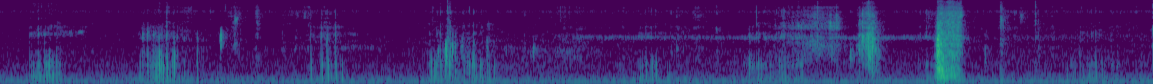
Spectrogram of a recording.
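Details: A sleeping pet cat snores with soft, rhythmic snuffling over a steady low background hum.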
